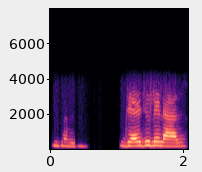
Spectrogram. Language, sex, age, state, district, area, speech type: Sindhi, female, 30-45, Gujarat, Kutch, rural, conversation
